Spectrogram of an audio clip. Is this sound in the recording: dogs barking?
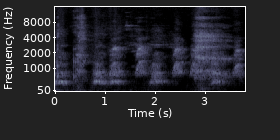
yes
